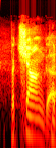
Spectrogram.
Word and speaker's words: Pechanga: I don't know if I'm saying that right. – Pechanga. – Pechanga. Yeah, it's about 90 Pechanga.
